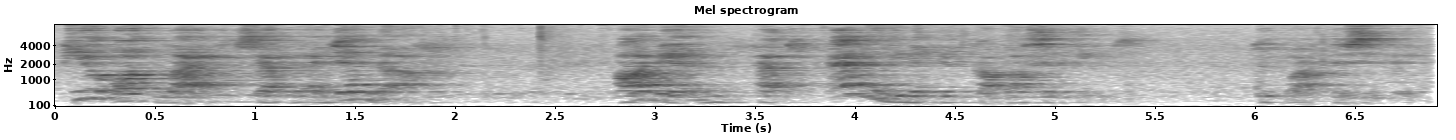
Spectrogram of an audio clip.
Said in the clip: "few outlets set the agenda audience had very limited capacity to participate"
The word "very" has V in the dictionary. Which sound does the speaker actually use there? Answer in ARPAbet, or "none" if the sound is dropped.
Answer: F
